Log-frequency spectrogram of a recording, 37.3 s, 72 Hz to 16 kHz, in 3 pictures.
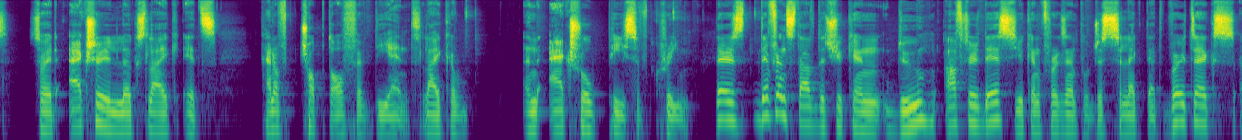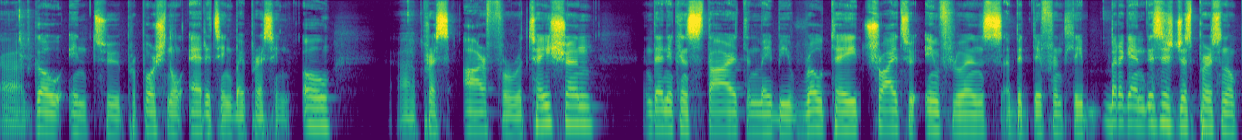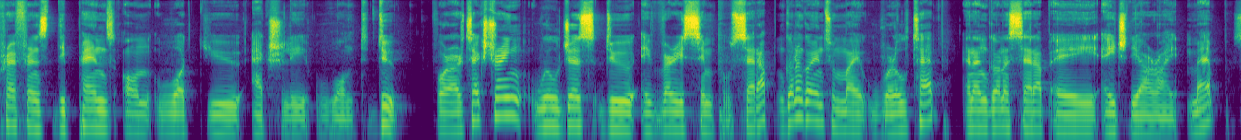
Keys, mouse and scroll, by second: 3.8-4.6 scroll down 1, 4.6 KP_1, 6.8-7.1 shift+middle drag, 7.1 Tab, 9.0 click, 9.4 click, 10.3 right click, 12.6 o, 16.5 r, 21.0-23.3 middle drag, 23.3 Tab, 23.5-26.6 shift+middle drag, 27.2-29.1 middle drag, 32.6 click, 34.4 click.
